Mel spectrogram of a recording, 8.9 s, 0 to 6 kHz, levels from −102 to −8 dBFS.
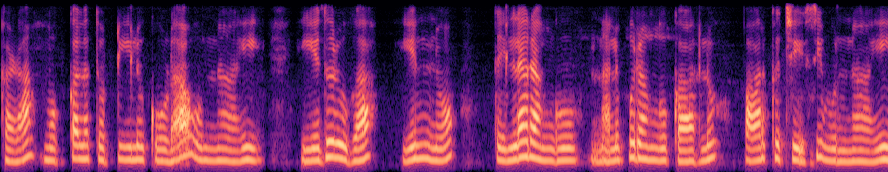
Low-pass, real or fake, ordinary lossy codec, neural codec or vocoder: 5.4 kHz; fake; none; vocoder, 22.05 kHz, 80 mel bands, HiFi-GAN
